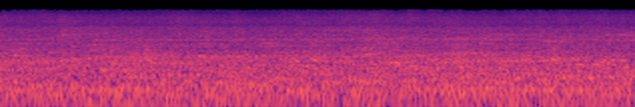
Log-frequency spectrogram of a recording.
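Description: Steady low rumble of background noise with indistinct voices mixed in; no separate mechanical sounds stand out.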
